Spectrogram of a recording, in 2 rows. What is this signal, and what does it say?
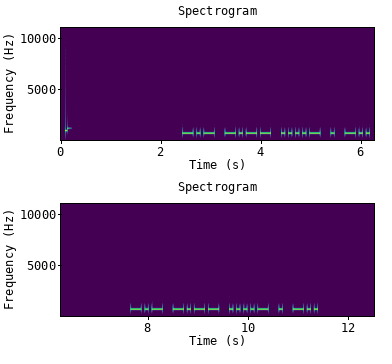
Morse code, heard as a keyed tone, about 17 wpm, 700 Hz. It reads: KY4ED KY4ED
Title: USA Call Signs - 5 Characters - Repeated 2x - 17wpm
